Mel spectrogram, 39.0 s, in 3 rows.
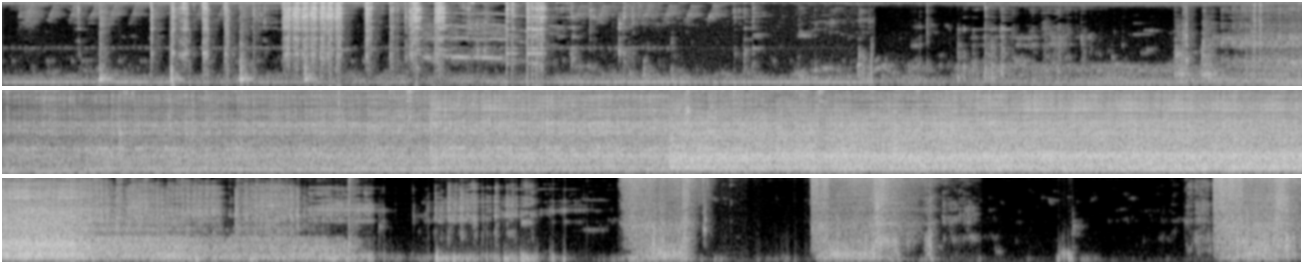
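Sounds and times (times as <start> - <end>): forge blower air blast: 12.1 - 29.6, 38.1 - 38.9.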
